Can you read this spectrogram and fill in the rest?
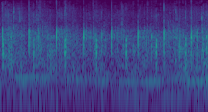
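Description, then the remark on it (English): An audience claps steadily as the broadcast goes off the air, a dense patter of many hands with sharp individual claps popping out in an uneven rhythm, fairly loud and continuous throughout. “Let's give them a hand clap as they go off the air.”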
